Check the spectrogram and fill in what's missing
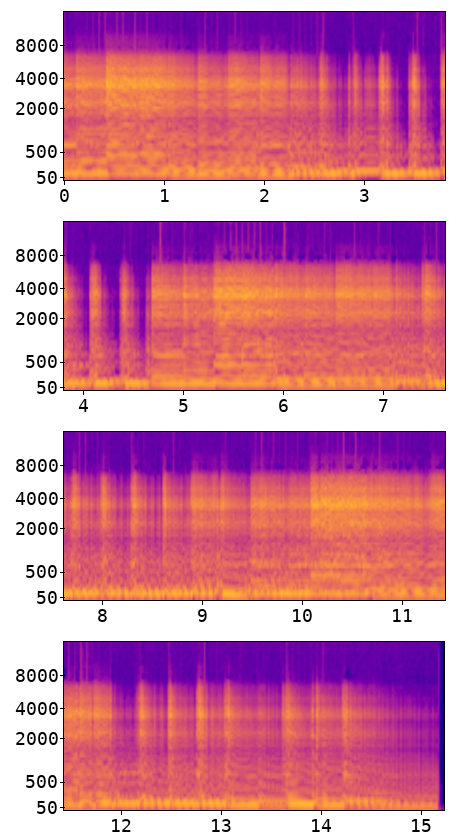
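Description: Electric guitar through a Red Mist MKIV distortion pedal, thick saturated chords alternating with tight chugging palm-muted bursts, loud and close, played continuously without talking before cutting off.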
